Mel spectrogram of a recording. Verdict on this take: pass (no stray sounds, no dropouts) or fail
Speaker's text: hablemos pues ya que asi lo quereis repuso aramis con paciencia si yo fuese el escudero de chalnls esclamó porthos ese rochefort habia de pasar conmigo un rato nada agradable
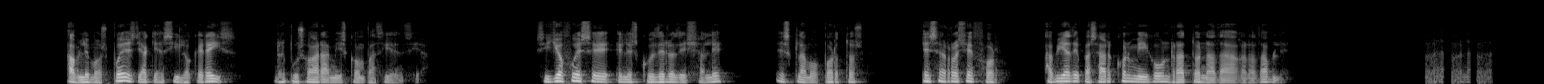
fail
